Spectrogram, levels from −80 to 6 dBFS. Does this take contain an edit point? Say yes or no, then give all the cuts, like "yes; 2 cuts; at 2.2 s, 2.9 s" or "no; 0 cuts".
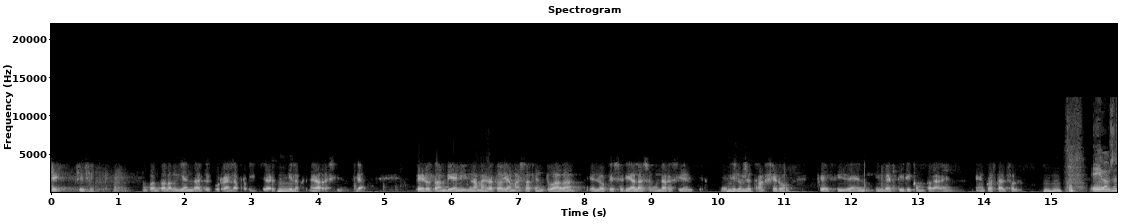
yes; 2 cuts; at 1.4 s, 3.3 s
